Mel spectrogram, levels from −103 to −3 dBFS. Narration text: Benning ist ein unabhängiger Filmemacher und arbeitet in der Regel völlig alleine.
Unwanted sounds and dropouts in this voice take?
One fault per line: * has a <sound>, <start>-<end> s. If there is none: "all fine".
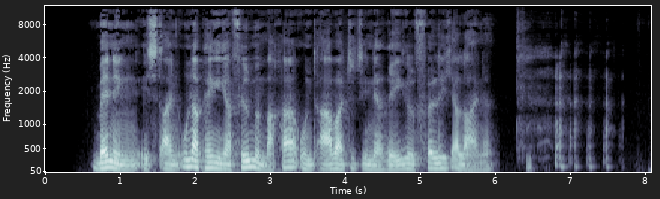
* has a laugh, 6.3-7.7 s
